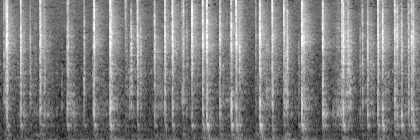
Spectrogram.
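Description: Long red-painted nails tap quickly across the keys and the grey plastic front panel with buttons of a black plastic desktop computer keyboard with a hollow casing. Around thirty short, bright, clicky taps come in an uneven, rapid stream, each dying away almost at once.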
